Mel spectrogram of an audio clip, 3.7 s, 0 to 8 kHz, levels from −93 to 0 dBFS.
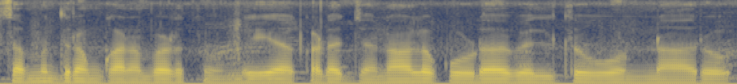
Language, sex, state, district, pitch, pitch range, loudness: Telugu, male, Andhra Pradesh, Sri Satya Sai, 105 Hz, 100-105 Hz, -18 LUFS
